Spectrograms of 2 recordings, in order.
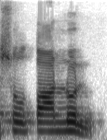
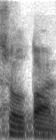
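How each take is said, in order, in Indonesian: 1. Kata ini berakhir dengan tambahan suku kata -un. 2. Kata ini berakhir dengan bunyi n saja. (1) "Ketika diwasol tetap dibaca sultanun" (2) "asalnya kalau berhenti menjadi sultan"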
